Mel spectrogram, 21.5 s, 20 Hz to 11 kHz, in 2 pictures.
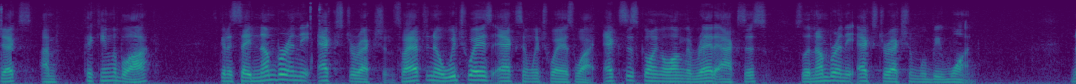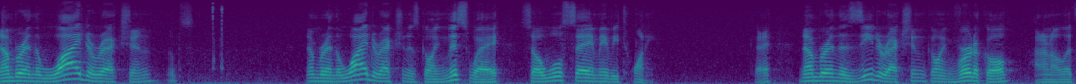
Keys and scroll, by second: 9.8 Return, 16.8-17.7 typing, 18.0 Return.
